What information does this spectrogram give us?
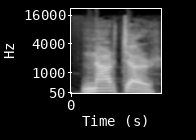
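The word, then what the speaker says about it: nurture: হলো একটি word pattern যার উচ্চারণ সবসময় চার হয়ে যায় তাইতো সুতরাং এই শব্দটির তাহলে উচ্চারণ হবে এন ইউ আর নার এবং টি ইউ আর ই চার নার্চার নার্চার নার্চার অর্থ হলো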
